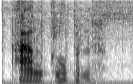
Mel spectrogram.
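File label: "aankloppen", Dutch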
